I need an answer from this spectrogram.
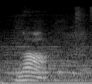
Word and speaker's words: nga: Fish nga, N silent रहेगा, GA nga।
